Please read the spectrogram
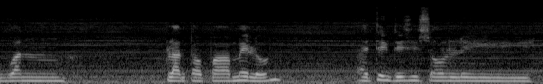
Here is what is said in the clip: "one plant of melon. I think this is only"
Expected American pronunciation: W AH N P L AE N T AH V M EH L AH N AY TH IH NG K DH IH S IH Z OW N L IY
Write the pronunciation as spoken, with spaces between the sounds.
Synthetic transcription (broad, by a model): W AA N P L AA N T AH P M EH L AH N AY T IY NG K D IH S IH S OW N L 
